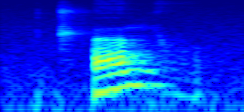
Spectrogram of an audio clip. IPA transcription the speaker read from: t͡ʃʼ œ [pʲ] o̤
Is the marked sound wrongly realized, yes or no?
yes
